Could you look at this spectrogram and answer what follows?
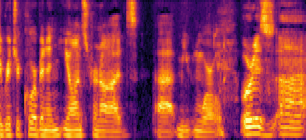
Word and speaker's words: Strnad: richard corbin and jon stranad's mutant world or is uh i used to pronounce when i was a little kid jan strand yes before we dive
